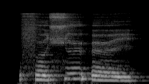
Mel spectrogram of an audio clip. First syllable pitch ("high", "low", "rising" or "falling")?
low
